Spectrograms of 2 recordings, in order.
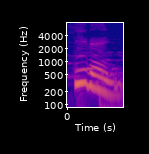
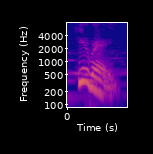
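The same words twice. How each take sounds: First: The r is a light tap of the tongue. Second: The r is an English-style r sound. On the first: The speaker calls it right. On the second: The speaker calls it wrong.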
